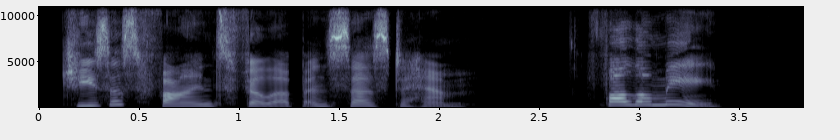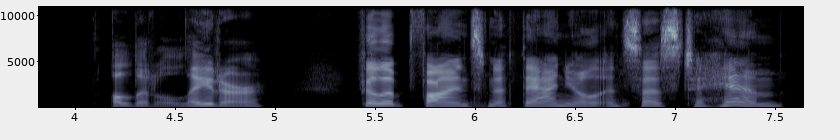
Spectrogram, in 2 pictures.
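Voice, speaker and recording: Female priest, medium pitch, scripted sermon read for podcast. Measured, expressive, clearly phrased; dry, close recording. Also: no room sound.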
